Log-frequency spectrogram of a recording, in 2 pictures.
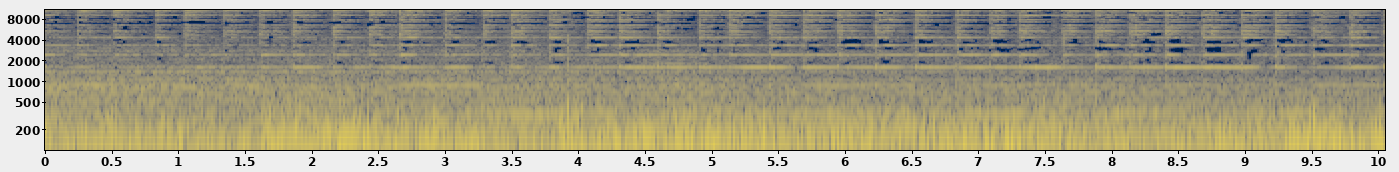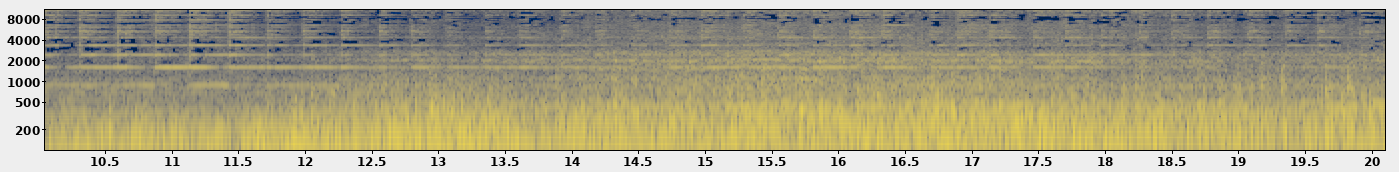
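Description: Level-crossing warning bells ringing rapidly and steadily while the boom gates are down. About twelve seconds in, the rumble of an approaching suburban electric train builds up and grows loud as the train passes close by.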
